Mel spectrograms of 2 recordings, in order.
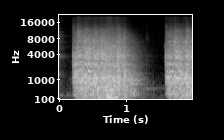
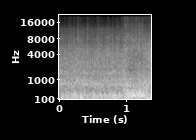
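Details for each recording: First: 1990 Kawasaki ZZR1100, warmed with a little choke, suddenly running rough; uneven lumpy burble with irregular beat, no power, no ticking or banging; owner suspects a dropped cylinder, running on three, not confirmed. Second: 1990 Kawasaki ZZR1100 four-cylinder, which had been running on three cylinders: after plug leads 2 and 3 were swapped back, a short blip of revs is even and crisp, with all four headers getting hot and no misfire.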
